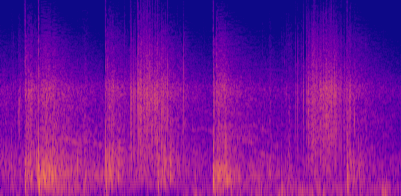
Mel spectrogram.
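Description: Fireworks display: aerial shells bursting in a string of sharp bangs, roughly two a second, each followed by a noisy tail.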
